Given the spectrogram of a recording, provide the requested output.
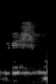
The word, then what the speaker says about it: গ্রীষ্ম: গ্রীষ্ম হবে কিন্তু জি ম্যাম। হ্যাঁ দেখতে মনে হয় না গ্রীষ্ম, আসলে কিন্তু উচ্চারণটা হবে গ্রীষ্ম।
